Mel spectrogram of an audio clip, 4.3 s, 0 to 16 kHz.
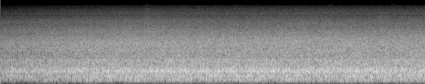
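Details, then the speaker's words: Leapmotor C11 electric car: steady, even fan whoosh at constant speed with no ticking or rubbing after a blown fuse was replaced; cooling fan running normally. "так после установки этого предохранителя срабатывает вентилятор"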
